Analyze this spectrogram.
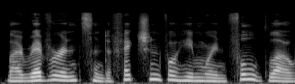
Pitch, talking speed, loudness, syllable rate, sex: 175 Hz, 205 wpm, -18 LUFS, 5.6 syllables/s, female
